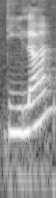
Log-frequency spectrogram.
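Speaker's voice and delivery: Dylan said DEE-lahn, first vowel as in "see"; Dylan as "DEE-lan". Shown as a demonstration. Reader settling on her own language's pronunciation, Dylan said DEE-lan. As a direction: give Dylan a long "ee" and a rising end. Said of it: "I will just pronounce it as".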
